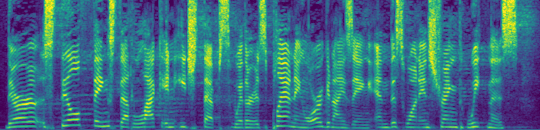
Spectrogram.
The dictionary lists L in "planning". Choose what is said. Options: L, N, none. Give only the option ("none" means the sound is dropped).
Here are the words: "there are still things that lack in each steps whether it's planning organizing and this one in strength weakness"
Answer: L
